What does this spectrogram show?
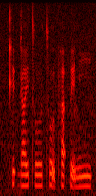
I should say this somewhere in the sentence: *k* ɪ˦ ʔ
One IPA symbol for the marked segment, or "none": kʰ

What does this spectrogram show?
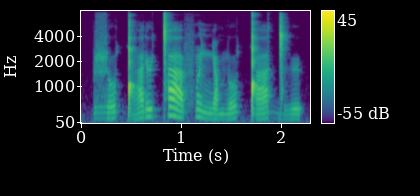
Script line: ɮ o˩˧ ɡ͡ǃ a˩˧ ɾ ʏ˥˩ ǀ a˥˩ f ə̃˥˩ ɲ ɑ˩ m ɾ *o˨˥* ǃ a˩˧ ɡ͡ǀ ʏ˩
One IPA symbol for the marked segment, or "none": o˨˥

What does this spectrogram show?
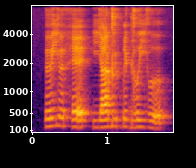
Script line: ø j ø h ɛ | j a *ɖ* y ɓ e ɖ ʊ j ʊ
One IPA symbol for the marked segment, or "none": ɖ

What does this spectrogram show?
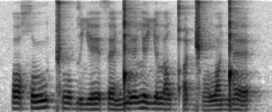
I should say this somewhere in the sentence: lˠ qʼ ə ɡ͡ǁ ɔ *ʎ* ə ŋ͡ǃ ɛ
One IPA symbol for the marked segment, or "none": lˠ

